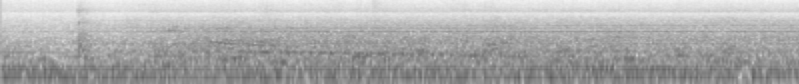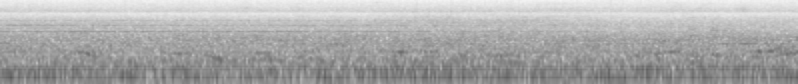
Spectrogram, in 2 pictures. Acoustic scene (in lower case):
subway train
